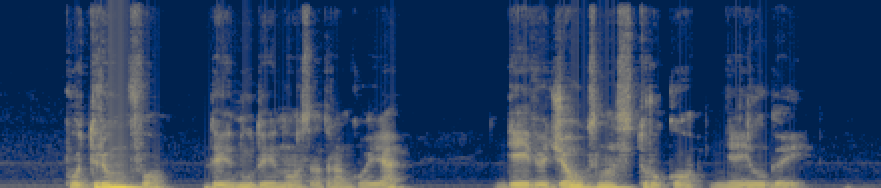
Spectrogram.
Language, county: Lithuanian, Vilnius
